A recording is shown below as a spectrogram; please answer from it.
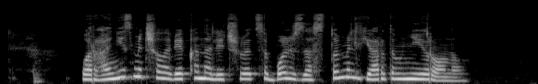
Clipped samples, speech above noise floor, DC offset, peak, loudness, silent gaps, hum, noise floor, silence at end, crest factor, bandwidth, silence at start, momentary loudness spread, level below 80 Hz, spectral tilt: under 0.1%; 52 dB; under 0.1%; -6 dBFS; -19 LUFS; none; none; -70 dBFS; 0.7 s; 14 dB; 11.5 kHz; 0.35 s; 8 LU; -62 dBFS; -5.5 dB/octave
